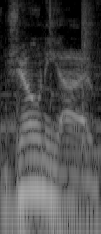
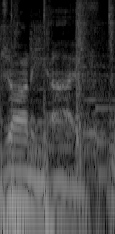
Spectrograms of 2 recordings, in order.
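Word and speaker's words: Jony Ive: I pronounced the name wrong. It's Joanie IVive, not Johnny IV.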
